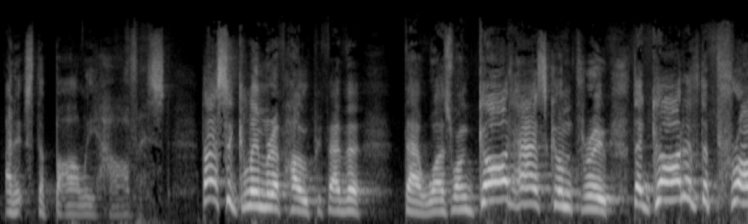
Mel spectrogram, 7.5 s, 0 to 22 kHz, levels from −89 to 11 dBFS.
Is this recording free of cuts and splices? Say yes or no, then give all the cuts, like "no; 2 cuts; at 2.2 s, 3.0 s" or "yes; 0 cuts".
yes; 0 cuts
